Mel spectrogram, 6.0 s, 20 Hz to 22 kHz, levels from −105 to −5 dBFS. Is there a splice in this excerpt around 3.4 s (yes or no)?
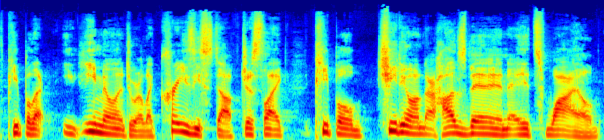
yes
